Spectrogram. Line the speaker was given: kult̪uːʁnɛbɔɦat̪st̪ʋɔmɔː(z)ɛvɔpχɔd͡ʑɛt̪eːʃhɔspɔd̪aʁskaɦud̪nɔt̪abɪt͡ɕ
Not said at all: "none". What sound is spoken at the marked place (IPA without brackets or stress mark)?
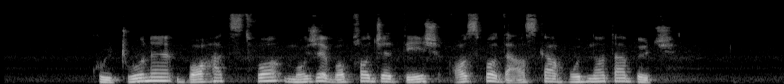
ʒ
